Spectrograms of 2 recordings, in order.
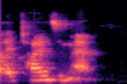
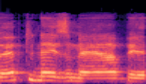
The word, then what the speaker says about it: eptinezumab: So can you talk to us about eptinezumab? – Sure. So eptinezumab. – I said it wrong. Sorry. Eptinezumab.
